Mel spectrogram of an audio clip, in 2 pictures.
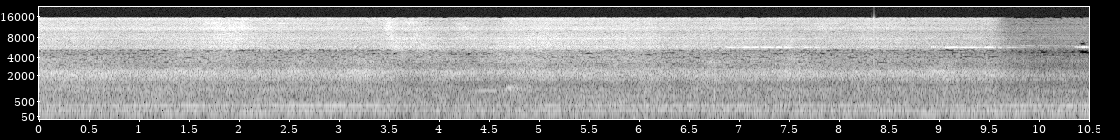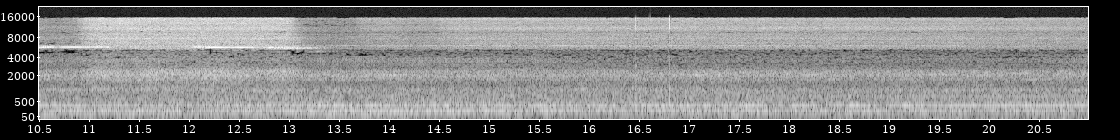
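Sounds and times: hiss: 0:00.0 - 0:09.8, 0:10.8 - 0:13.2.

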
